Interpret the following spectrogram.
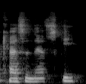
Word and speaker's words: Kazanevsky: Um Khaled Albbe from Sudin cartoonist and Vladimir Kazanvki, a Ukrainian cartoonist. I practiced pronouncing your last name all of yesterday to make sure I got it right. Did I get it right, Kazanki?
